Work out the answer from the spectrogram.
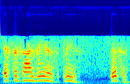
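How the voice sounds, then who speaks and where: Through a thin, hissy vintage radio recording comes a man acting as a calm Chinese-American detective. He is measured and ceremoniously polite, dropping small words as he talks. The delivery is that of 1940s radio drama. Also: high-pitched, lightly acted. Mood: shrewd, calm. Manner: measured, formal, clipped phrasing that drops pronouns and articles. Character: calm, courteous male Chinese-American police detective, fond of proverbs. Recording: noisy, narrow-band vintage radio recording.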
